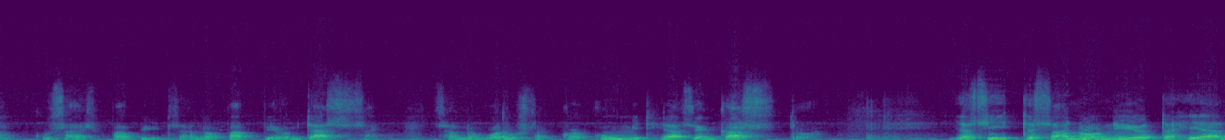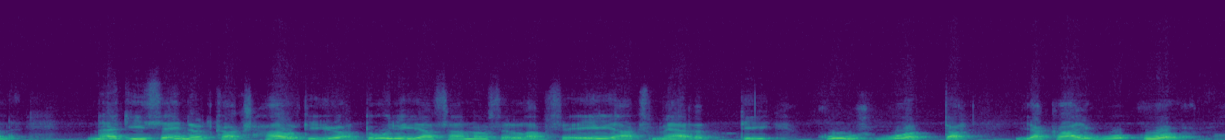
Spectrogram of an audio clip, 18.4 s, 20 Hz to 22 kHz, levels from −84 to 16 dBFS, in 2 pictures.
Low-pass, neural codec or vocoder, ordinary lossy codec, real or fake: 19.8 kHz; vocoder, 44.1 kHz, 128 mel bands, Pupu-Vocoder; none; fake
